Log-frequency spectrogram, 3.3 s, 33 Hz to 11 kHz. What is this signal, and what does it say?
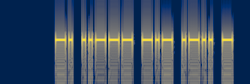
Morse code, heard as a keyed tone, about 28 wpm, 700 Hz. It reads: N2KLT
